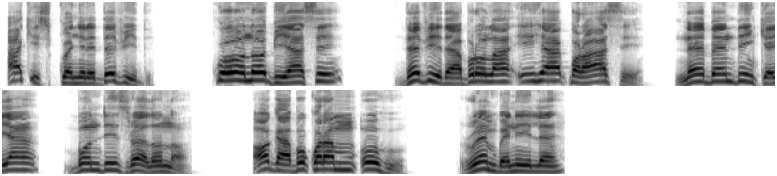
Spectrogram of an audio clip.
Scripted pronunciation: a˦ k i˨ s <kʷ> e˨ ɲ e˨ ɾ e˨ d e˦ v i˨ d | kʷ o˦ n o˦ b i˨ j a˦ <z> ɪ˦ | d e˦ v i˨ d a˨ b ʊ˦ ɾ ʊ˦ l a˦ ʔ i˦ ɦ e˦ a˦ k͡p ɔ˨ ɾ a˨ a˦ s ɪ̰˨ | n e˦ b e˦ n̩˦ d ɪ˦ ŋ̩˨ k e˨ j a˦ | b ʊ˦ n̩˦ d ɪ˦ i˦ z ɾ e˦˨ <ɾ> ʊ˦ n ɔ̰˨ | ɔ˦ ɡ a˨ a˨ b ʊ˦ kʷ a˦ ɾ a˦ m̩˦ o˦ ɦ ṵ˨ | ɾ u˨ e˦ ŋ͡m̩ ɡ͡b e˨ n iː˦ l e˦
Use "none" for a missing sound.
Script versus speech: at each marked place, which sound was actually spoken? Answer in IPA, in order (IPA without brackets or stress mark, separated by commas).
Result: kʷ, s, l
